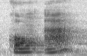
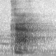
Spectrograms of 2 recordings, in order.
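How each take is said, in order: First: The two words are said as separate syllables. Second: The two words merge into one short syllable.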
